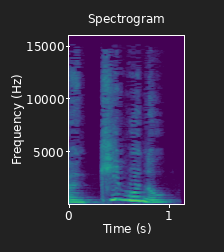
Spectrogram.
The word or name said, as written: kimono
